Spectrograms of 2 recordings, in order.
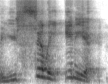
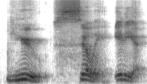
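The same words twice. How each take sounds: First: It is said in a squawky cartoon duck voice. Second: It is said in a low, sultry, seductive voice. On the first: The self-criticism becomes funny. "how Donald Duck in my instance would say" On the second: The self-criticism feels pleasant. "or you could change the tone to sultry"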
